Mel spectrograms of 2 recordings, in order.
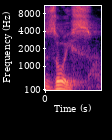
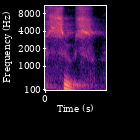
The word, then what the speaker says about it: Seuss: facts about Dr Seuss his German family name was actually pronounced zo rhymes with voice but Ted accepted the more phonetic pronunciation of Seuss which rhymes with juice for his author's name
